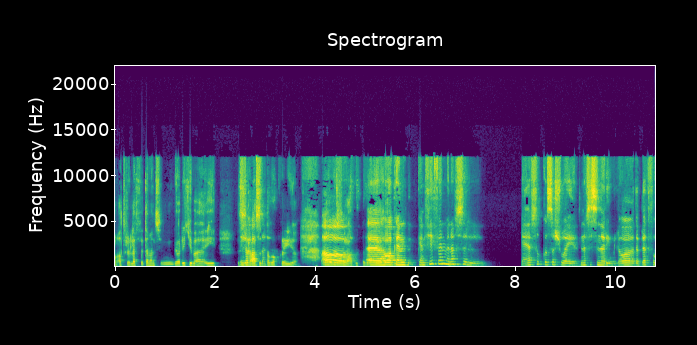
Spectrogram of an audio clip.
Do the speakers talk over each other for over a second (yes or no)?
yes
